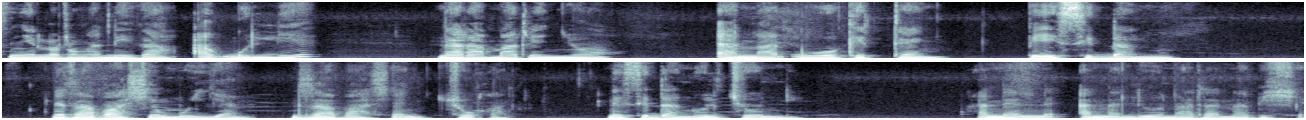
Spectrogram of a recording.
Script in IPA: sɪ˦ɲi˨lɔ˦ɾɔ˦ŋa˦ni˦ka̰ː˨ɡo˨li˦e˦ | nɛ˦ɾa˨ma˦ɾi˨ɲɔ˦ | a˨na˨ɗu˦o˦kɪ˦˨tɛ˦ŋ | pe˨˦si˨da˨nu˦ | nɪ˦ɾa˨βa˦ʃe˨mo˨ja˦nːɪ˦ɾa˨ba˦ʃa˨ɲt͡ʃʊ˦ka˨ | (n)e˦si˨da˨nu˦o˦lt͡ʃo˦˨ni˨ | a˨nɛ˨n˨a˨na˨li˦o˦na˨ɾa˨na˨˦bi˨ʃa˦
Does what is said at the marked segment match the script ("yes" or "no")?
yes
